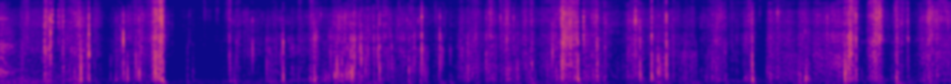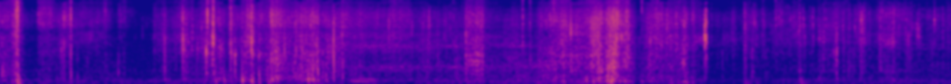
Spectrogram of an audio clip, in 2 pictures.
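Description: A paper mailing envelope being torn open and handled: irregular crinkling, rustling and tearing of paper and packaging, with many small sharp crackles.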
